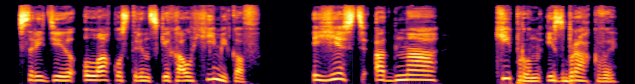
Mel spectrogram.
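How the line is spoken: Plain. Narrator (Russian): сказал он

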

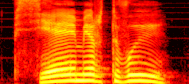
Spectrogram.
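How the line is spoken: Angry repetition. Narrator (Russian): злобно повторил он

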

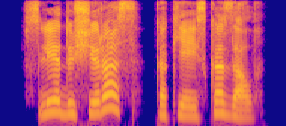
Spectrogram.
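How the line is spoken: Deadly calm tone. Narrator (Russian): продолжил между тем Ледяной все тем же убийственно спокойным тоном

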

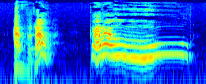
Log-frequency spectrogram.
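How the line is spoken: Dog howling. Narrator (Russian): взвыл пес

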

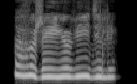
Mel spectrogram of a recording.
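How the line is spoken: Whimpering. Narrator (Russian): захныкала Вера

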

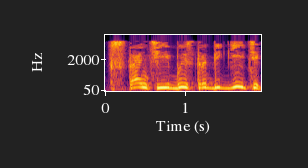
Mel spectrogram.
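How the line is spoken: Shout. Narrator (Russian): крикнула Маруся Бунину

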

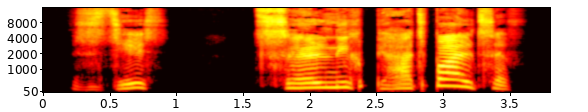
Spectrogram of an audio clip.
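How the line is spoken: Solemn proclamation. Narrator (Russian): торжественно провозгласил он

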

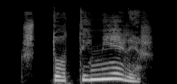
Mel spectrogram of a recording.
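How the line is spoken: Hissing. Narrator (Russian): прошипел Паша

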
